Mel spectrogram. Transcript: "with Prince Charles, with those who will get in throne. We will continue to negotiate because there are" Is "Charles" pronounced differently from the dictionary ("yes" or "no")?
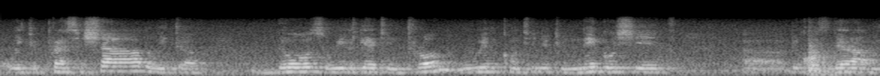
yes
